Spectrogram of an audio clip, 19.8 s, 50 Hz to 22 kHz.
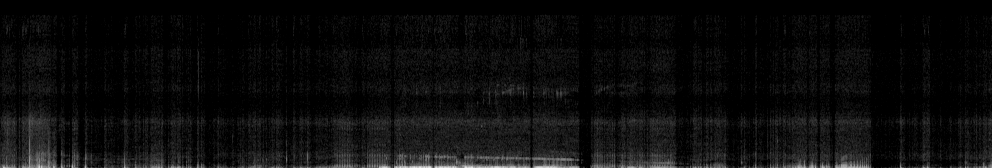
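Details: Stomach rumbling (borborygmi) after 24 hours without food: low gurgling and rumbling bursts from an empty stomach, with one long squealing gurgle.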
